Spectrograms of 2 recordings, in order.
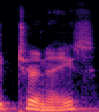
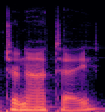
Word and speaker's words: Ternate: You're going to move into Ternate, or Ternate, depending on how you choose to pronounce it.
